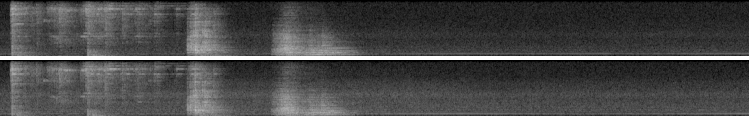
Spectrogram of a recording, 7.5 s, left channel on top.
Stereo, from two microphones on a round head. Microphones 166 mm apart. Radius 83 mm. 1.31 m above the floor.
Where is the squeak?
75° right (ahead or behind), 1.6 m.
